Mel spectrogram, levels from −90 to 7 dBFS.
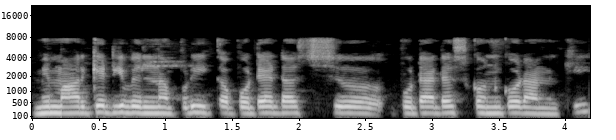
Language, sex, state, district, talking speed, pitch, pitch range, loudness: Telugu, male, Andhra Pradesh, Anantapur, 130 wpm, 185 Hz, 180-190 Hz, -15 LUFS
